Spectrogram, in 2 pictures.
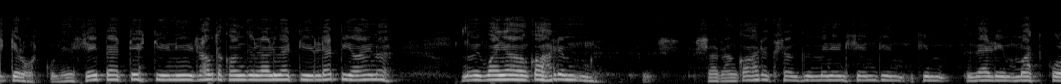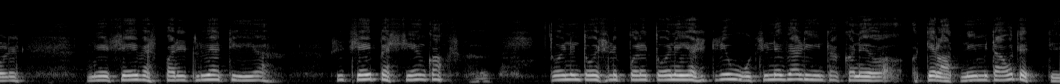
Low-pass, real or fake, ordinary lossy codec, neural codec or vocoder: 14.4 kHz; real; none; none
